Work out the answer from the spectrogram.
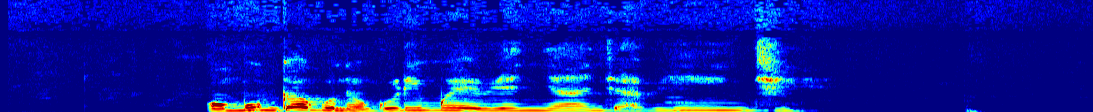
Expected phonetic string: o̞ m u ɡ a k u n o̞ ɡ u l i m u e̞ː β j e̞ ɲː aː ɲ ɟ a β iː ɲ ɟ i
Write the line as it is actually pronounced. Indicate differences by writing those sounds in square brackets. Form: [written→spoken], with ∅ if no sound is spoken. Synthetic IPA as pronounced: o̞ m u ɡ a [k→ɡ] u n o̞ ɡ u l i m [u→w] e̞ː β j e̞ ɲː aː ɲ ɟ a β iː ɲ ɟ i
